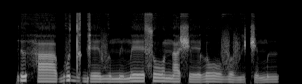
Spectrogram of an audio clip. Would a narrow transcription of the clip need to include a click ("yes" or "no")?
no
